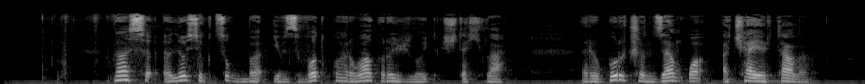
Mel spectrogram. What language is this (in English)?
Abkhazian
